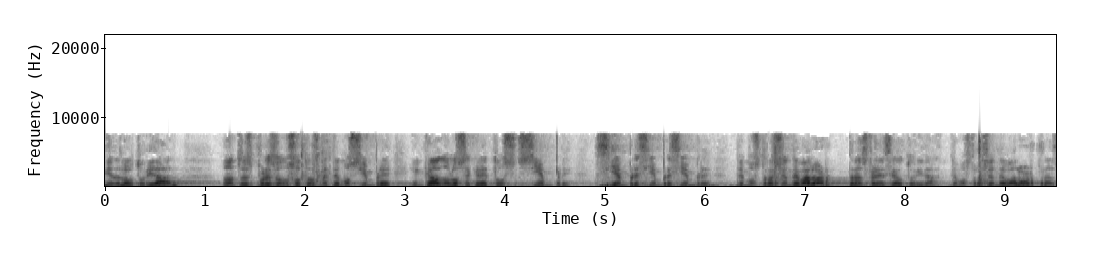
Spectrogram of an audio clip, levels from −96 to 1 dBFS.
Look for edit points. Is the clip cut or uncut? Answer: uncut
